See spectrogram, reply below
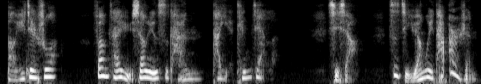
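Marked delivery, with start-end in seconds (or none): none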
